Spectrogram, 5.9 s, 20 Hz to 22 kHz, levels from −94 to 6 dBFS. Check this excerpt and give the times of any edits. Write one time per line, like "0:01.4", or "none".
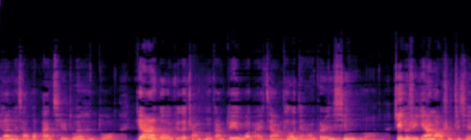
0:04.9

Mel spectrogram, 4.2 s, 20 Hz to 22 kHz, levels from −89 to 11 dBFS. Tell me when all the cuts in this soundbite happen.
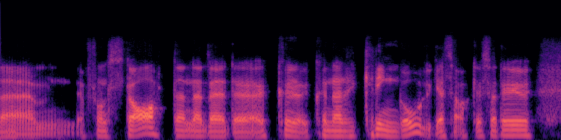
none

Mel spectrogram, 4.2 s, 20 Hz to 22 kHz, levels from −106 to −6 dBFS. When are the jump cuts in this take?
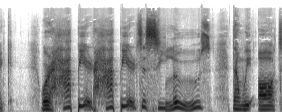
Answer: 0:01.4
0:02.5

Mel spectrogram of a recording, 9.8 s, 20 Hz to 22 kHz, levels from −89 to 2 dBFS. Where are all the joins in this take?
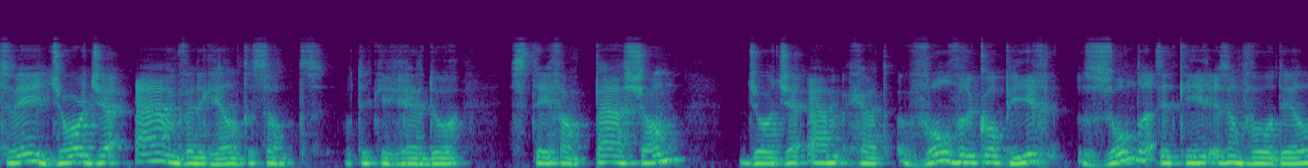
0:08.7

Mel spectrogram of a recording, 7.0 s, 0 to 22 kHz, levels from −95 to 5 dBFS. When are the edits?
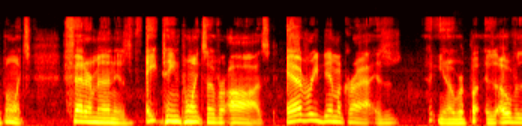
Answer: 0:01.9
0:03.7

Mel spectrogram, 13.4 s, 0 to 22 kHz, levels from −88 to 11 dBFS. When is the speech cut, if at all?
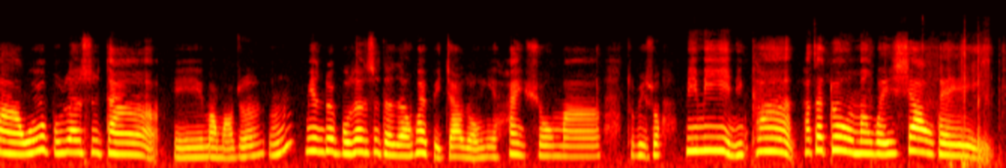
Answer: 0:02.2
0:04.0
0:08.8
0:10.6

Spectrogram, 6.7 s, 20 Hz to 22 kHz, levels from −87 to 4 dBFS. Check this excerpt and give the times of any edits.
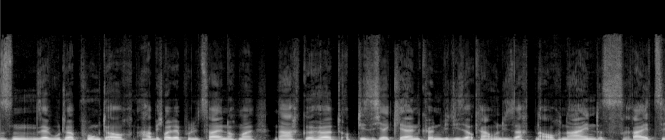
0:01.3
0:01.6
0:02.6
0:04.7

